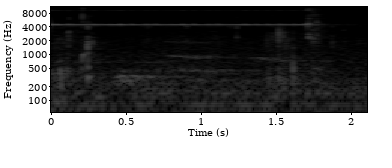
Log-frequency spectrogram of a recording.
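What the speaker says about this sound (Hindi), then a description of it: "बीप का आवाज़ आ रहा होगा" A multimeter's continuity beep sounds while the output wiring of a Gootu solar inverter is being checked. It is a faint, steady, high-pitched tone lasting under two seconds, with a few light handling clicks and then a sudden stop.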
